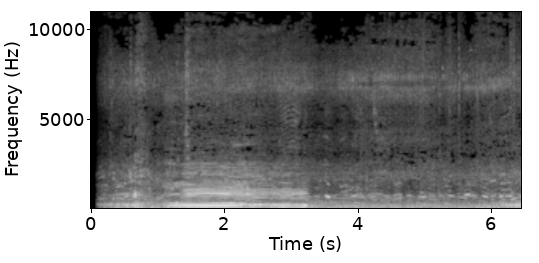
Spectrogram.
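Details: Cattle at mating time, a long low moo with stacked harmonics swelling for about two seconds then cutting off, followed by quieter rumbling background noise and a steady hum.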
